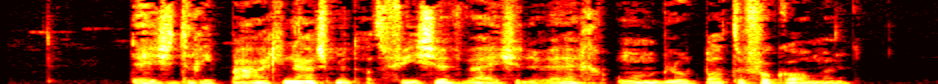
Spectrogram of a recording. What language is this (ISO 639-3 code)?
nld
